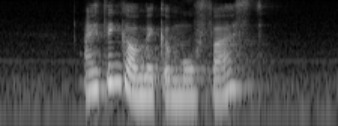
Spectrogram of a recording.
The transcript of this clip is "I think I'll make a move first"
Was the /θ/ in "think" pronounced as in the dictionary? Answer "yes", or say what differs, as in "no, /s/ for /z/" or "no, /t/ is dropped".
yes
